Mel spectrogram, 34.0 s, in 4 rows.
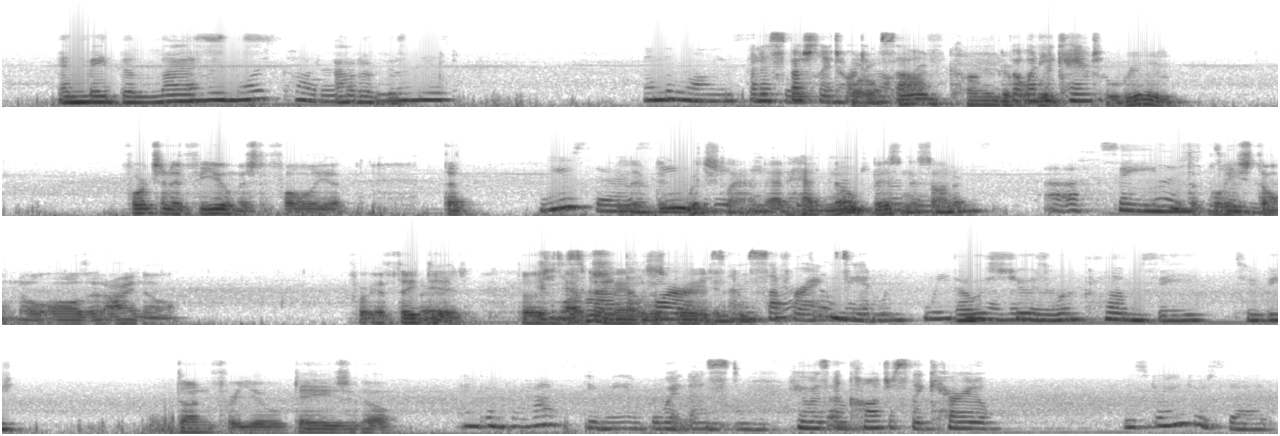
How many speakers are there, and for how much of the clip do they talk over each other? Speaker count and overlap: six, about 41%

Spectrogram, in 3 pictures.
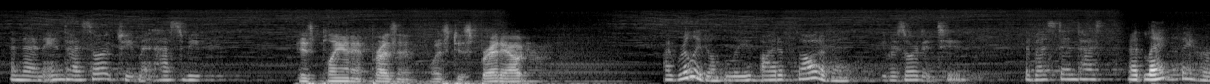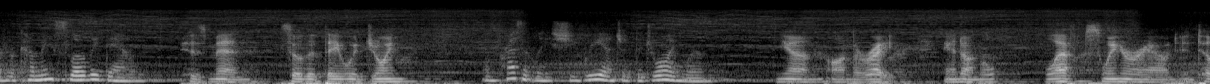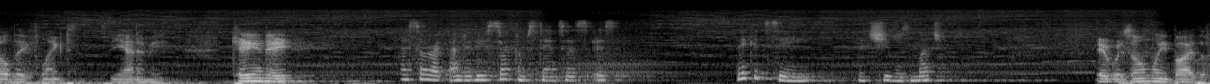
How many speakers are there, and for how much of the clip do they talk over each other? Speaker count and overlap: three, no overlap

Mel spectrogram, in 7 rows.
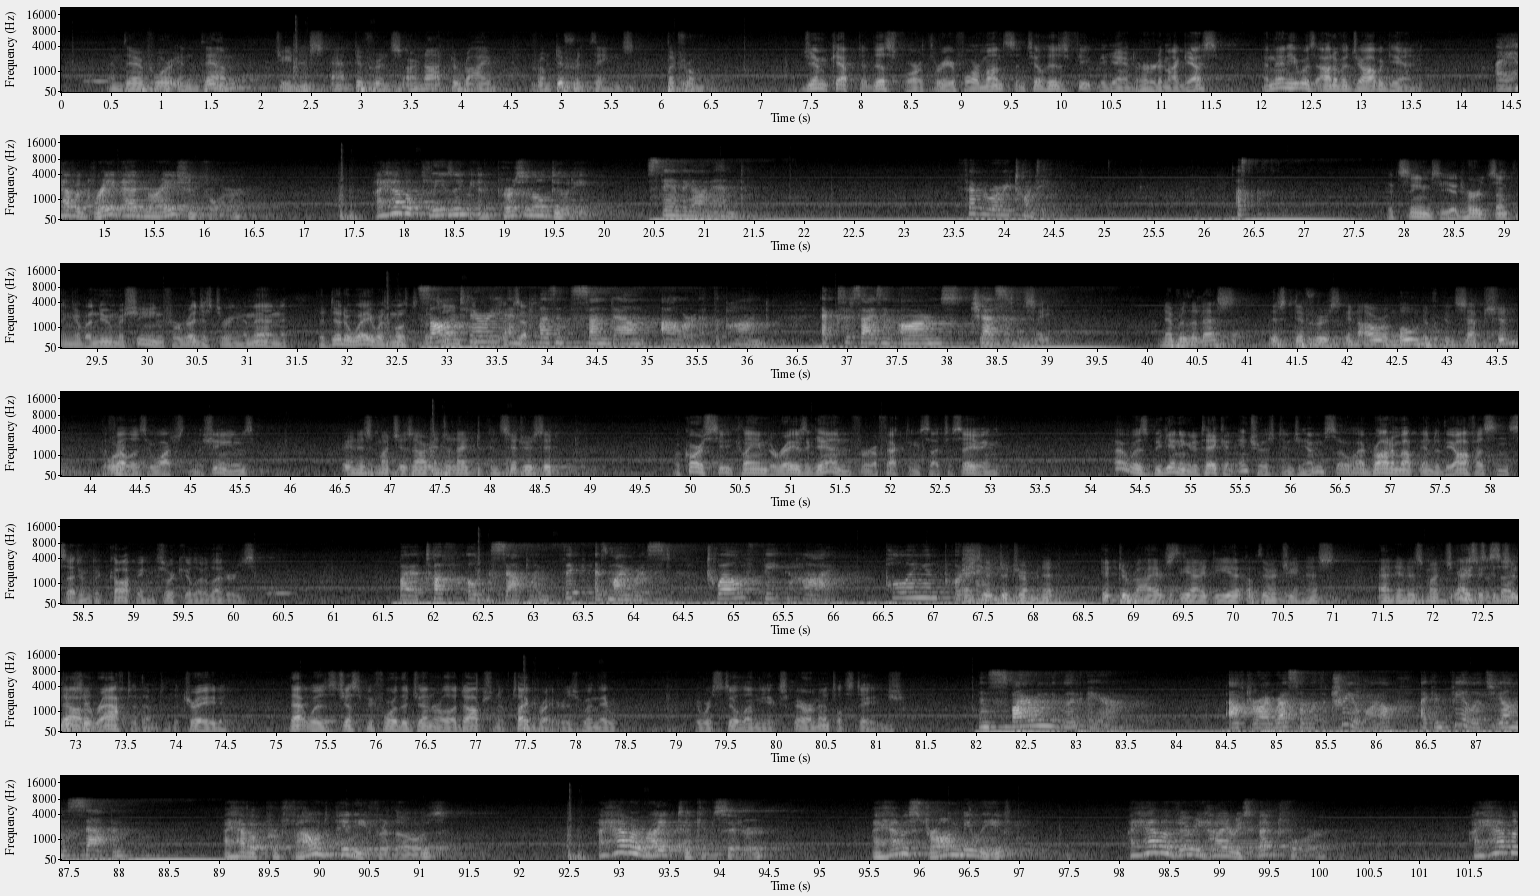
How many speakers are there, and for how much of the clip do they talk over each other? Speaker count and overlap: four, about 4%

